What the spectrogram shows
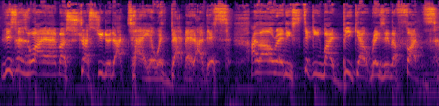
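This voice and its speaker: A cartoonish character voice at a fairly high pitch and moderate pace, over faint music in the background. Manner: formal, pompous.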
